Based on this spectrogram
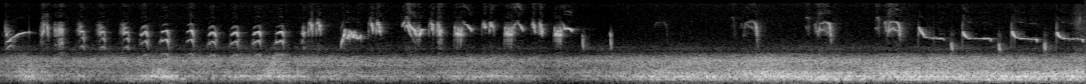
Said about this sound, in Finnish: nyt kun vähän kuunneltaan näitä ääniä, niin pakko todeta, että mä oon kyllä hämmästynyt luhtakerttusen ääntä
